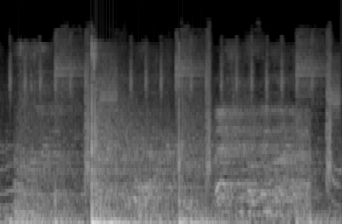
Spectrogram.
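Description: A basketball bouncing on a hardwood gym floor, with one loud thud about a second in and smaller bounces around it.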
